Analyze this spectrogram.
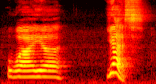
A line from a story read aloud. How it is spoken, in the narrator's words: he shouted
